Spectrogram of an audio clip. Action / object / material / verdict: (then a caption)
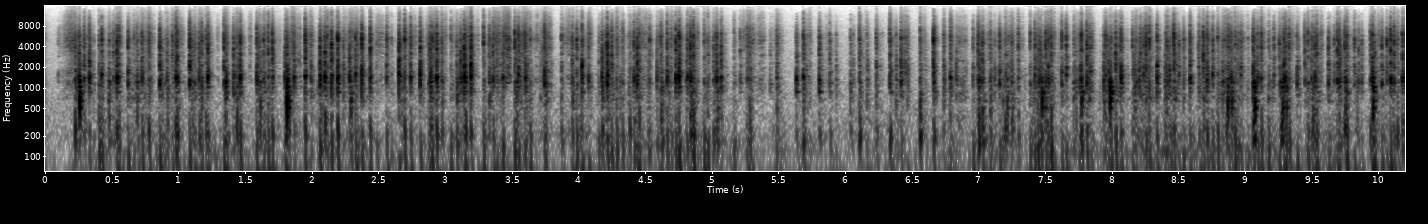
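tap / kraft cardboard folder / cardboard / none. Fingertips of both hands tap quickly in a typing-like pattern on a brown kraft cardboard folder lying on a notebook. The result is a steady stream of short, dry, papery clicks with a bright, crisp edge and almost no ring.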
